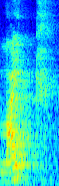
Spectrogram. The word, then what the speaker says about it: like: E vocês podem perceber que o like e o lovein com um é, mas a gente não pronuncia esse é nunca. Então a gente sempre vai falar like, tem esse let's repeat.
